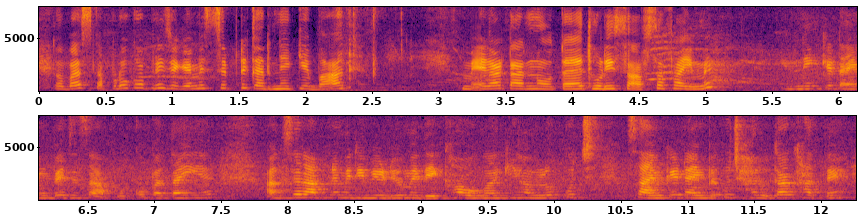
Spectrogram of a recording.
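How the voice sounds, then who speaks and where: Young woman chatting through her home vlog, a bit high voice, noisy room. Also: fairly even intonation, fairly quick. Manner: chatty, talks softly while child sleeps. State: unwell, pregnant. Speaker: vlogger. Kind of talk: casual home vlog narration. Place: home, kitchen and bedroom.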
